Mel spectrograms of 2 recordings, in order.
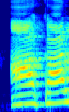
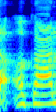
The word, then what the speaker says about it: अकाल: आकाल नहीं होता अकाल होता है।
